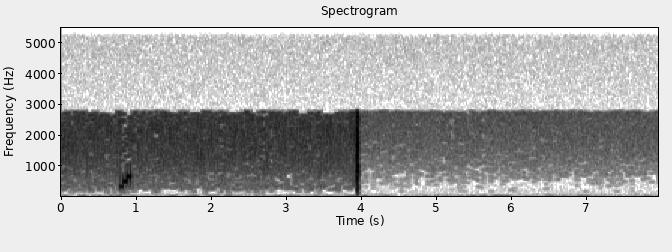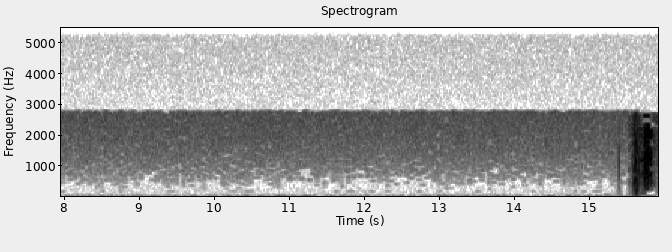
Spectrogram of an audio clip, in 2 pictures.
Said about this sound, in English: I guess he says the interference and the weak repeater I'm hearing, this might be one of my radio here, is not interfering with me, so that's good news.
